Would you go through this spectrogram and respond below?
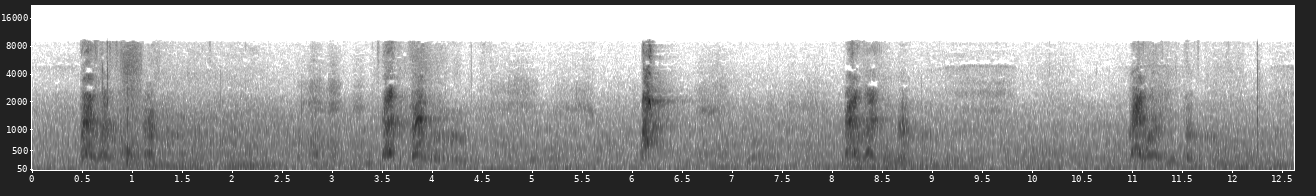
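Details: Chihuahuas, long-haired and short-haired, giving short sharp yapping barks in spaced bursts of one to three, five bursts roughly every two to three seconds over a quiet background hum.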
